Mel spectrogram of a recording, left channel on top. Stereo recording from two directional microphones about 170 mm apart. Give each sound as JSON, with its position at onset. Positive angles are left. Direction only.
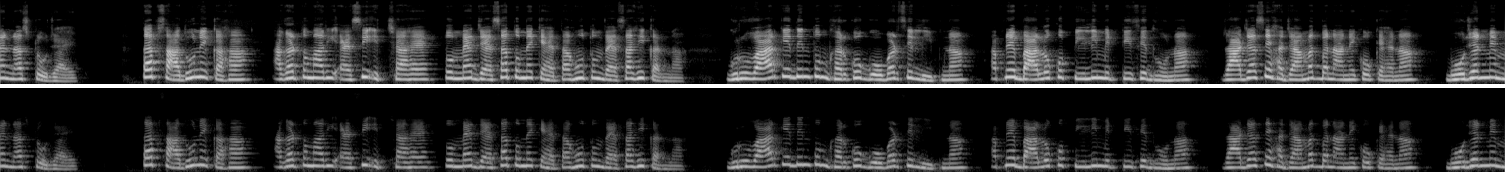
{"t": 0.0, "sound": "a woman's voice", "side_deg": 25}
